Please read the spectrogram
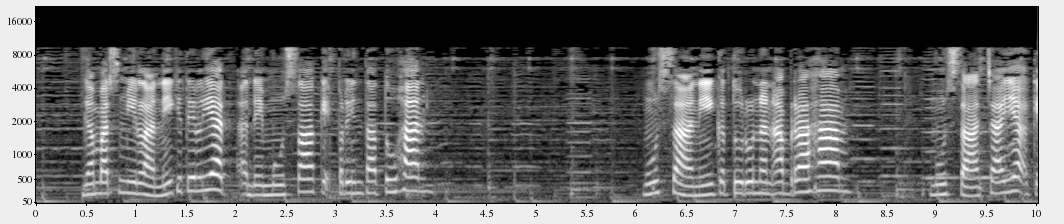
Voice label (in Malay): kabar baik good news malay bangka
